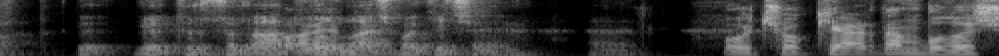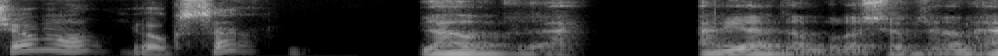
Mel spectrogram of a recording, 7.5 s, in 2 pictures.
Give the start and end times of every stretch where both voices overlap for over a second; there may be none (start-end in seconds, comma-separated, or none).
none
